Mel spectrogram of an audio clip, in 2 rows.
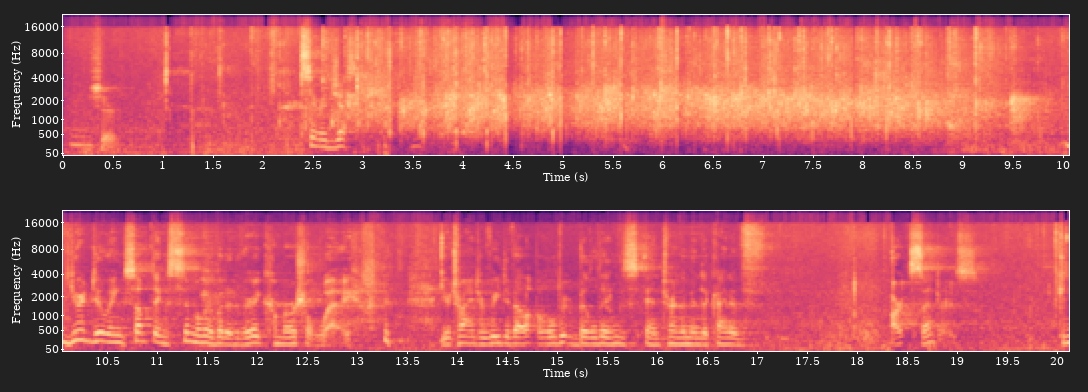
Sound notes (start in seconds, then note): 2.1 audience clapping; 13.0 chuckles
